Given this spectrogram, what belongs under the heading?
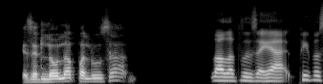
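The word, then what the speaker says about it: Lollapalooza: I hope that I've pronounced that that that right. Is it Lola Palooa? Lola Palooa.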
